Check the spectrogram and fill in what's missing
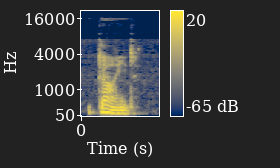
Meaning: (adjective) 1. Fitted with or attached to a guy 2. Fitted to serve as a guy; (verb) simple past and past participle of guy
- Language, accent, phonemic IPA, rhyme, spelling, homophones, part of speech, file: English, Southern England, /ˈɡaɪd/, -aɪd, guyed, guide, adjective / verb, LL-Q1860 (eng)-guyed.wav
